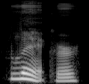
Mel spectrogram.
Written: liquor

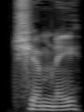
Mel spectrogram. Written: chimney

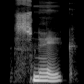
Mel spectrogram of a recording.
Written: snake

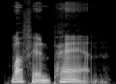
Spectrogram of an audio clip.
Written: muffin pan

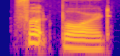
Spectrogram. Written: footboard

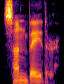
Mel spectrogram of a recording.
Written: sunbather

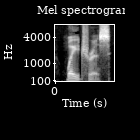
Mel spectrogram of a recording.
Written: waitress

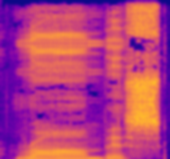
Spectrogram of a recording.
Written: rhombus

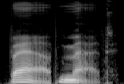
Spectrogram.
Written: bath mat

